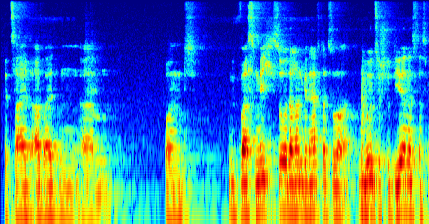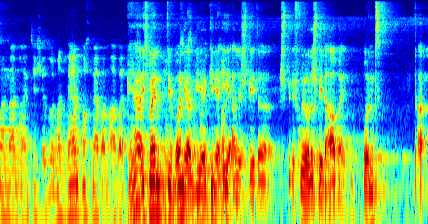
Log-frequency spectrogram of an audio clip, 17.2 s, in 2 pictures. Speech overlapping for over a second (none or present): present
